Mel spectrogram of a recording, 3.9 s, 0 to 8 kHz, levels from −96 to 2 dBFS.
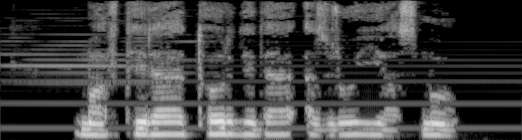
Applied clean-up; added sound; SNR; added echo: classical method spectral subtraction.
